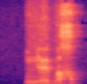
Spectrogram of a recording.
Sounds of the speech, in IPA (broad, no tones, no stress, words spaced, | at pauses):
ɲøbʊχ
